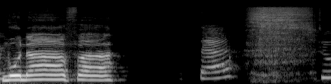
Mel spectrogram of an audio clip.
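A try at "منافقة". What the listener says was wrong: It's not a ta. It's a qaf.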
